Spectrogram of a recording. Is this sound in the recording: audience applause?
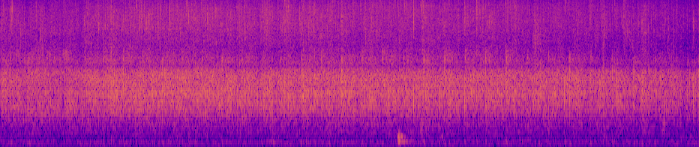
yes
